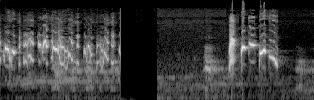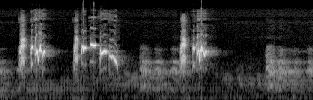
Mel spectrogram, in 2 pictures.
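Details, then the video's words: Vocal sooty-headed bulbul calling out to other bulbuls, opening with quick bubbly chatter, then short bright phrases of sharp descending notes repeated roughly every second, with soft low twittering between them. "Suara Burung Kutilang gacor memanggil"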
